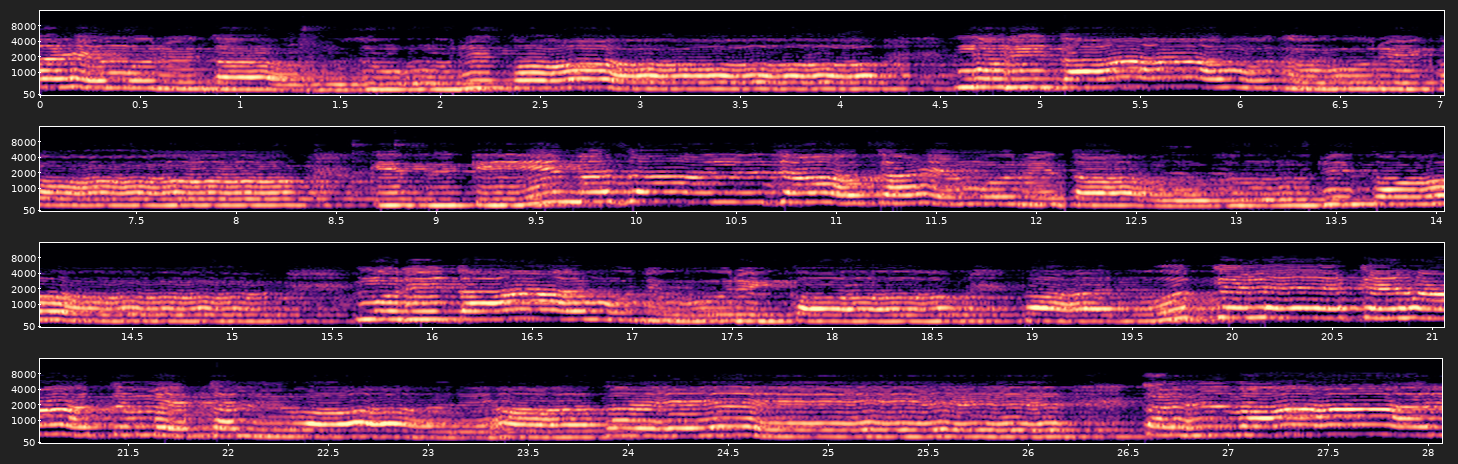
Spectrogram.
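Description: A young boy singing solo into a microphone, unaccompanied: one melodic voice with long held notes and ornamented glides between them, pausing briefly for breath every few seconds.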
